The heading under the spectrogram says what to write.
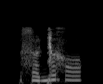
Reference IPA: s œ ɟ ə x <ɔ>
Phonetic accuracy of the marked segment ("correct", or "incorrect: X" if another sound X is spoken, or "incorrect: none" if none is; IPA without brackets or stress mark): correct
